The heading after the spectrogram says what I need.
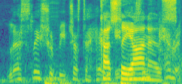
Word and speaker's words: Castellanos: Castellanos. Okay, so I was pronouncing it wrong the whole time.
